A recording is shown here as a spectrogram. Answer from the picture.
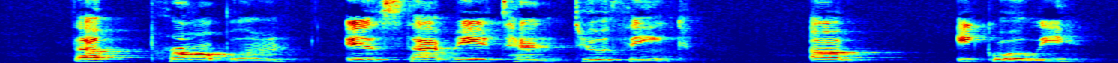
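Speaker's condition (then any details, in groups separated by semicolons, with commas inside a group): Cerebral palsy; affects muscles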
